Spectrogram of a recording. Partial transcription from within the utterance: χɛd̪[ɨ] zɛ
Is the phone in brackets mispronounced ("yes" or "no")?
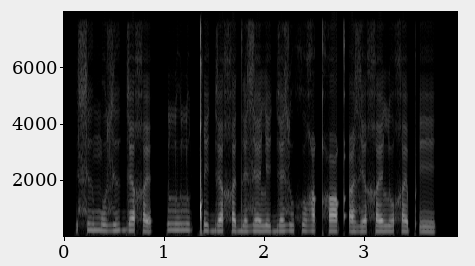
yes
